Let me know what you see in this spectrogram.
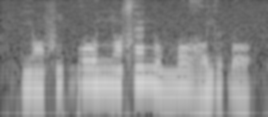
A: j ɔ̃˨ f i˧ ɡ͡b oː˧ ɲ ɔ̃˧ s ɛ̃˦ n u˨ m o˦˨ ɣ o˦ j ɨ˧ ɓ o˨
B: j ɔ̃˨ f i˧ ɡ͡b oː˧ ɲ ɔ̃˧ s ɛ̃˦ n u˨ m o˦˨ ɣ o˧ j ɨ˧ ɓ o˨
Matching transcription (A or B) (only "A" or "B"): B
